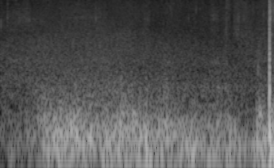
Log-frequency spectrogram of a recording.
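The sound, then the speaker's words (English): Strong wind roars at a rocky coastal viewpoint, buffeting the microphone with a low, gusting rumble that swells after a quieter start and holds steady, with a brief thump near the end. “So it's really windy now. We're right on a viewpoint. Some massive rocks in front of us. Full force of the wind.”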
